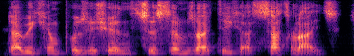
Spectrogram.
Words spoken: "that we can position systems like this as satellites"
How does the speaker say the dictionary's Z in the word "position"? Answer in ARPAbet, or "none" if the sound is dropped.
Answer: Z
